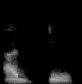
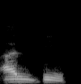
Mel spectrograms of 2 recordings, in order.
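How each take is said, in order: First: The L merges into a doubled D sound. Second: The article is said with a clear L sound. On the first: The speaker calls it right. "I said ad-deek" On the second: The speaker calls it wrong. "I didn't say al-deek"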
